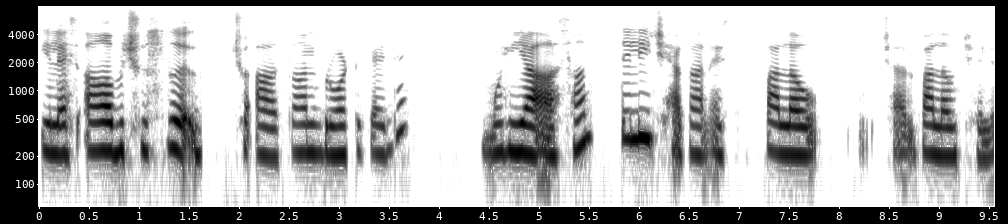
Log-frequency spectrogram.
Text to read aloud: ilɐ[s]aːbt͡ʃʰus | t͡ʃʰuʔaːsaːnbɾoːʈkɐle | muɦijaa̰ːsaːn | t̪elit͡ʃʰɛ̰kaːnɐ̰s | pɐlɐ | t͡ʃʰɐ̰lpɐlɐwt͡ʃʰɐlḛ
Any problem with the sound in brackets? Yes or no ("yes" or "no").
no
